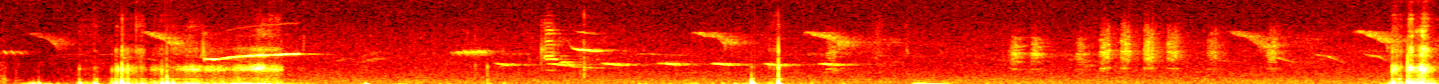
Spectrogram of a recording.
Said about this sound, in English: Wild bird.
